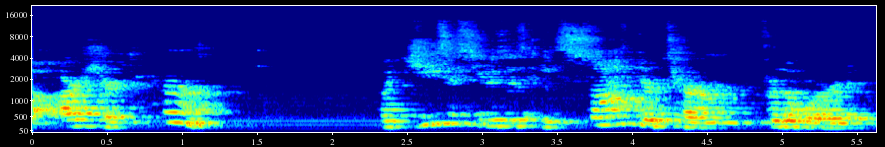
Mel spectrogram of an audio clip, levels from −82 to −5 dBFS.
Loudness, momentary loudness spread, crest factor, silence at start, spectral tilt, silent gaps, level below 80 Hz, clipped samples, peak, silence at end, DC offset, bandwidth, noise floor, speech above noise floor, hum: -30 LUFS; 10 LU; 16 dB; 0 s; -5.5 dB/octave; none; -86 dBFS; under 0.1%; -14 dBFS; 0 s; under 0.1%; 13.5 kHz; -61 dBFS; 32 dB; none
